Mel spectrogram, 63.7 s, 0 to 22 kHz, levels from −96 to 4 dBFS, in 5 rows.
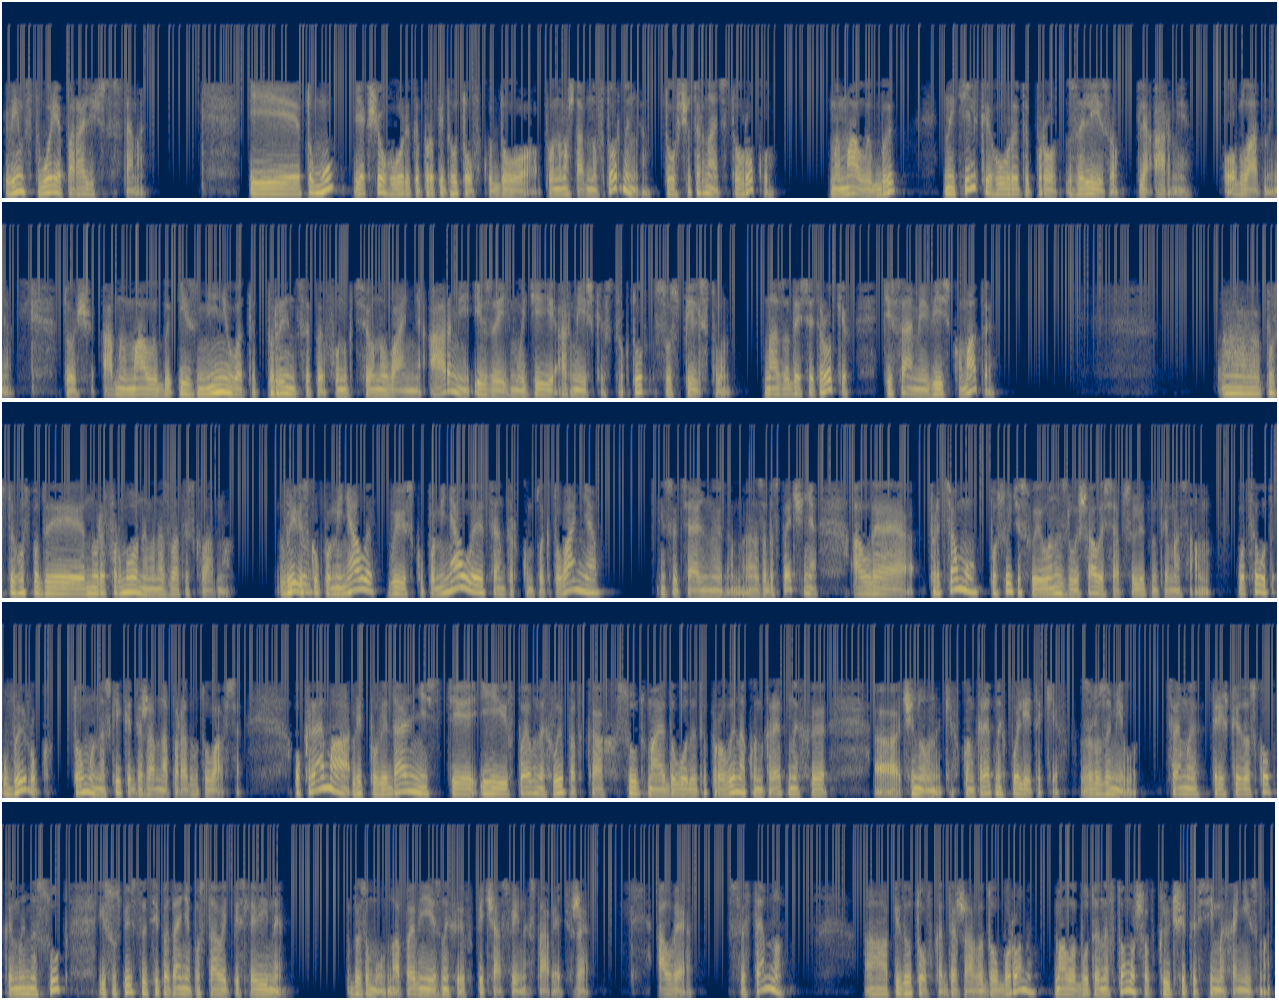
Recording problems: garbled, watery; badly; nothing above 4 kHz
muffled; very slightly; fading above 4 kHz
crackle, like an old record; noticeable; 20 dB below the speech

